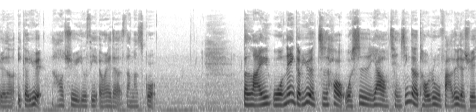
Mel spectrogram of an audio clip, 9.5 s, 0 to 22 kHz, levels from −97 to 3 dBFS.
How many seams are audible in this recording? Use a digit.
0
